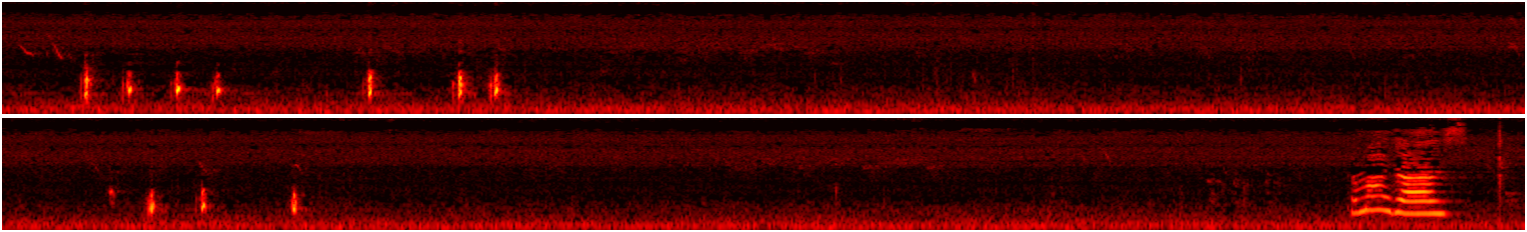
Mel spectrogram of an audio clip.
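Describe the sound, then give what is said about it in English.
Backyard birds being fed little breadcrumbs cluck in short, quick bursts, two small clusters of sharp clucks over a steady low outdoor rumble, ending with a louder drawn-out call. “I have to say, just hanging out with the birds, feeding them little breadcrumbs is the most relaxing thing.”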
